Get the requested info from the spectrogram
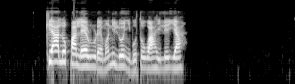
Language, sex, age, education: Yoruba, male, 30-45, tertiary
